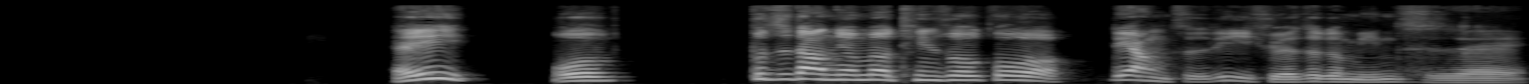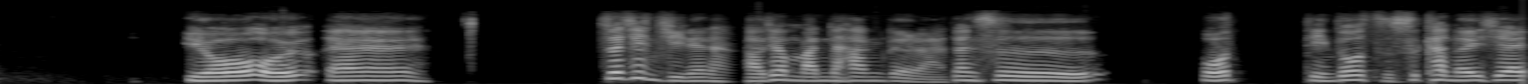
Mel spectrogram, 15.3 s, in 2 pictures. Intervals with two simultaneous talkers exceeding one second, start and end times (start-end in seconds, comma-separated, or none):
none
